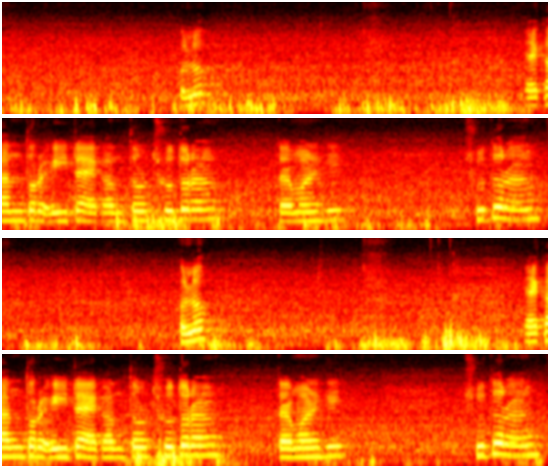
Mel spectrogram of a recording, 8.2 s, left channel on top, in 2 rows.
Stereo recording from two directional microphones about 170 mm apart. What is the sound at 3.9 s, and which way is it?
Speech, 35° right (ahead or behind).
